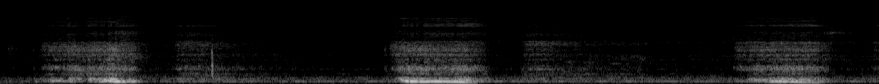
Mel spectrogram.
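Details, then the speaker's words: Imitated, simulated snoring sound effect: loud rumbling snores on each in-breath with quieter breathy out-breaths, about 17 a minute. "Okay, okay, chill, fine, I'll snore. Fine, I'll snore."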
